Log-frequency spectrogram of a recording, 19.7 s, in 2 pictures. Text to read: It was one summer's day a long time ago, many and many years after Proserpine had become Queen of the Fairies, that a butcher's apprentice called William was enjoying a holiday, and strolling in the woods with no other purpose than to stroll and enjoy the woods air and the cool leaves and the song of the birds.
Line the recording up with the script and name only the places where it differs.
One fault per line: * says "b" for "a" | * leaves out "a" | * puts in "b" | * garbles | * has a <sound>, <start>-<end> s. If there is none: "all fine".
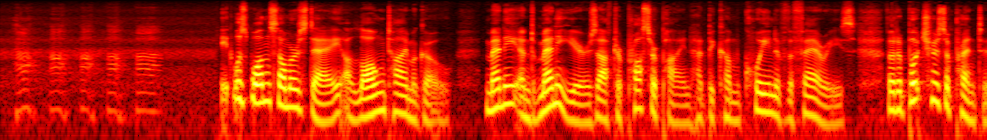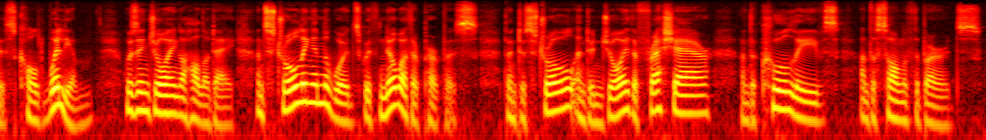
* has a laugh, 0.1-1.7 s
* says "fresh" for "woods"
